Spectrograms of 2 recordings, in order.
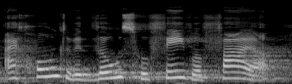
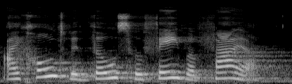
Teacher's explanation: Unstressed, stressed, unstressed, stressed, unstressed, stressed, unstressed, stressed. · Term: iambic tetrameter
